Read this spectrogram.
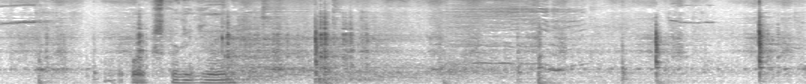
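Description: A hand pump creaks and clicks as its handles are worked.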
